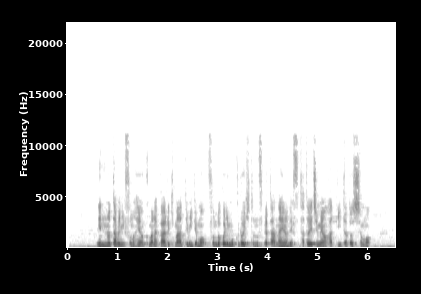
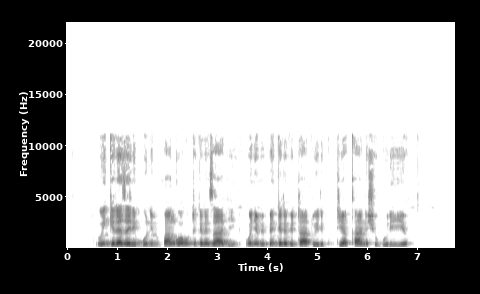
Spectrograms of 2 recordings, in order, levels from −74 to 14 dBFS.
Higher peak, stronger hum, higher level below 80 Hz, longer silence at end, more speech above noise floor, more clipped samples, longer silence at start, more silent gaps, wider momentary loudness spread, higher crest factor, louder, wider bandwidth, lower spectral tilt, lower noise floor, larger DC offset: second, -8 dBFS vs -4 dBFS; neither; first, -58 dBFS vs -84 dBFS; second, 0 s vs 0.95 s; second, 23 dB vs 50 dB; neither; second, 0.3 s vs 0.6 s; neither; second, 7 LU vs 13 LU; about the same, 18 dB vs 18 dB; second, -26 LUFS vs -23 LUFS; about the same, 11.5 kHz vs 11.5 kHz; first, -6 dB/octave vs -1 dB/octave; second, -49 dBFS vs -72 dBFS; neither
